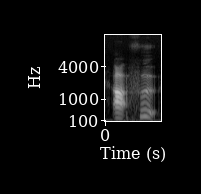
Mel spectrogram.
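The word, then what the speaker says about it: ふ: 'Cause hu is already like super similar sounding, so fu is like the same sound, but like actually pronounced, like fu.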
